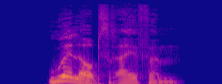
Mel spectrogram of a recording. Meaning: strong dative masculine/neuter singular of urlaubsreif
- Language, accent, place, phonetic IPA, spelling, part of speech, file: German, Germany, Berlin, [ˈuːɐ̯laʊ̯psˌʁaɪ̯fm̩], urlaubsreifem, adjective, De-urlaubsreifem.ogg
